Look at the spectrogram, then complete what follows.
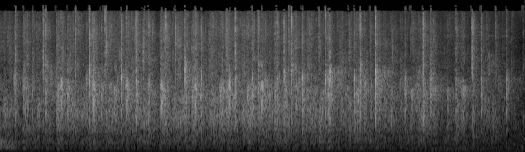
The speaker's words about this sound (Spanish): ¿Cuántos dicen gloria a Dios? Aleluya, un aplauso al Señor.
